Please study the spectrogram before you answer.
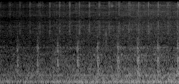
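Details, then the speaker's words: Chevrolet Traverse engine bought from a neighbour who said it had been jumped: deep, regular bottom-end knock at idle, a few heavy thumps a second. It persists after thick oil plus Lucas oil stabilizer, so the additive did not stop the knock. "as predicted it kind of came back it also kind of goes away just kidding it doesn't oh man that's awful"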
